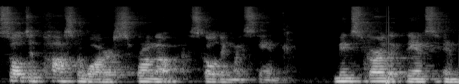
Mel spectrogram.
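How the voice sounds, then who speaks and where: Audible room echo surrounds this man's voice. He keeps a moderate pace and fairly even intonation. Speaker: student poet. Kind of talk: poetry reading. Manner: loud.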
